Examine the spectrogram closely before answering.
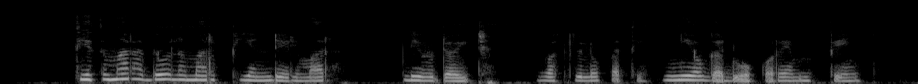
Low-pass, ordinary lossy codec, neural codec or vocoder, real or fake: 19.8 kHz; AAC, 32 kbps; vocoder, 44.1 kHz, 128 mel bands every 512 samples, BigVGAN v2; fake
